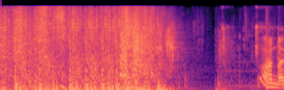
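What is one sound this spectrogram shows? Pistol shots ring out in quick succession.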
